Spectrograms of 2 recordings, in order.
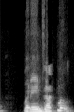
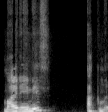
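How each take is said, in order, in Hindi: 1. शब्द आपस में जुड़कर Akmal में चले जाते हैं। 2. Akmal को एक विराम के साथ अलग किया गया है।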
